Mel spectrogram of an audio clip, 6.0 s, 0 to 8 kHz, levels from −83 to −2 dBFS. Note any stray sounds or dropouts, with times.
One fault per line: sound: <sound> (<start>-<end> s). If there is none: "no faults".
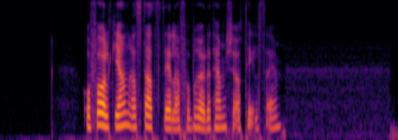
no faults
